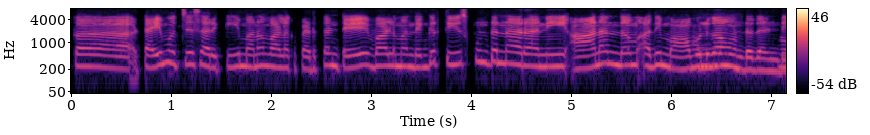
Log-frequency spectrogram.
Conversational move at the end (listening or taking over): taking over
